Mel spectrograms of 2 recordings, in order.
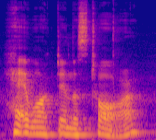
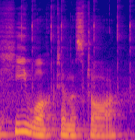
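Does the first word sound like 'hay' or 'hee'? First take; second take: hay; hee. First: The first word is said like 'hay'. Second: The first word is said like 'hee'. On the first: The speaker calls it wrong. "You wouldn't say" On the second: The speaker calls it right. "You'd say"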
